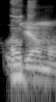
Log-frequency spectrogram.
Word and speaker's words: Ojomo: Yeah, Ojomo.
